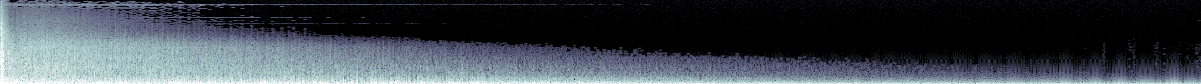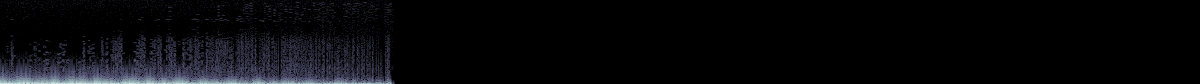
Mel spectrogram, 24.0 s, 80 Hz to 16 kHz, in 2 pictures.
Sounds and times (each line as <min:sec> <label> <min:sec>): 0:00.0 huge bomb dropping on it's designated target 0:01.8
